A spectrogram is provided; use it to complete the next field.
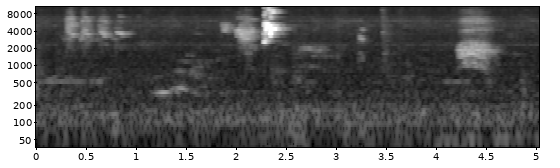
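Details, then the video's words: Pet lovebirds of Fischer's and lutino pairs loose indoors with other lovebirds; scattered short chirps, a sudden loud squawk, and a later rasping harsher note, separated by gaps of quiet. "Love Birds Singing And Chirping Sounds"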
